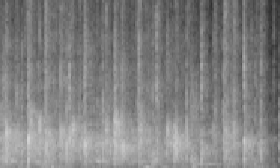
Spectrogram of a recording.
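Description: Audience applause for two finalists at an English-language scholarship event in Mali, a moderately loud, steady patter of many hands clapping close by throughout.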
